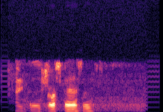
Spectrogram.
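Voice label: Police Northeast District Dispatch, p25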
